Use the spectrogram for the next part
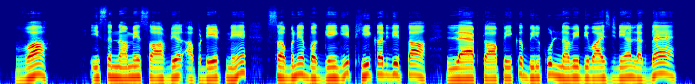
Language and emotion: Dogri, surprised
